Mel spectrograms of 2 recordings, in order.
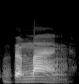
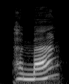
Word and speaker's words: Bemang: Sure, it's Bemang. Pemang? Bemang. .. No, B-E-M-A-N-G.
